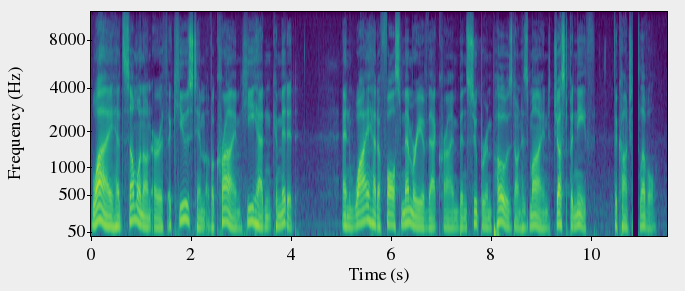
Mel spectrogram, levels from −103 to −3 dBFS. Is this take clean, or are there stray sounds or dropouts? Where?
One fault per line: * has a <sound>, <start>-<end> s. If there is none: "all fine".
* has a dropout, 10.8-10.9 s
